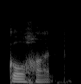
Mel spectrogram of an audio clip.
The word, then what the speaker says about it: gohan: And that is rice, or gohan. To spell that, it is GOHAN.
